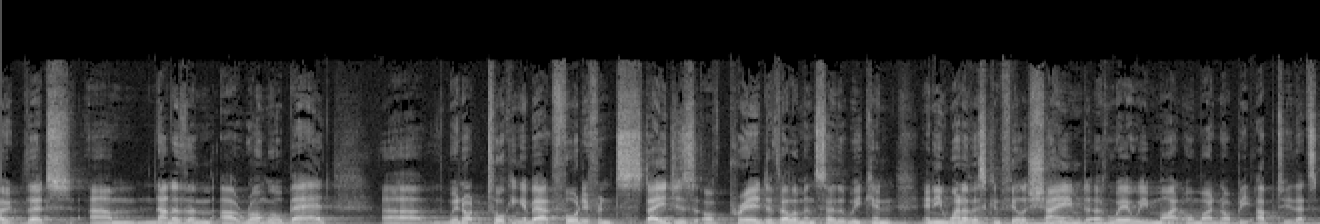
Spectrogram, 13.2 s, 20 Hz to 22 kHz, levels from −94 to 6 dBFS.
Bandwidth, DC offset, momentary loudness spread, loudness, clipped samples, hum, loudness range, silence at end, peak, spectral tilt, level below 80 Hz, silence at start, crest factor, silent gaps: 16.5 kHz; under 0.1%; 8 LU; -23 LUFS; under 0.1%; none; 3 LU; 0 s; -6 dBFS; -4.5 dB/octave; -40 dBFS; 0 s; 18 dB; none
